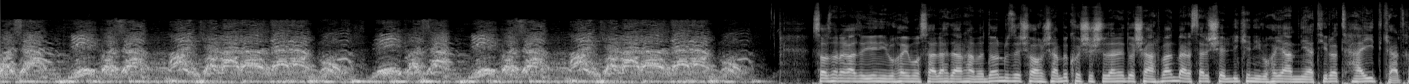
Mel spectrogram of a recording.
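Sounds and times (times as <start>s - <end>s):
funeral crowd chanting slogans: 0.0s - 7.7s
speech: 8.2s - 14.0s.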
